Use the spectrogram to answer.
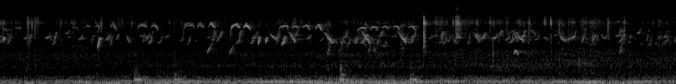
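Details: Young chicks kept together in a brooder, two hatchery batches, peeping constantly in quick, thin, descending chirps, roughly three per second, overlapping from many birds above a steady low hum and a few soft clucking notes.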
